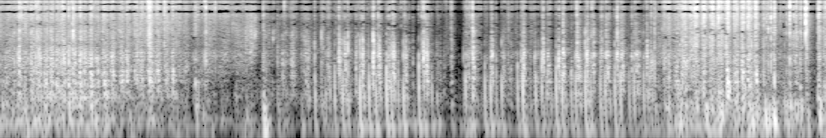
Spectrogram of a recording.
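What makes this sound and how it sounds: Fingertips and short nails rapidly scratch and tap the hollow woven crown of a straw hat held up close. The result is a fast, irregular stream of dry, crackly scrapes and soft, dull thumps with a low, hollow body and almost no ring.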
